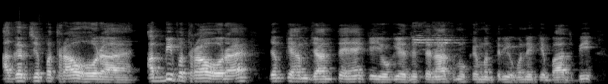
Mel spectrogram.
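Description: A middle-aged man arguing politics on a video call from an office, forceful and rising to emphatic peaks. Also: medium pitch, fairly even intonation, a little fast. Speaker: political commentator. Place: office room, indoors. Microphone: video call webcam. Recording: dull lo-fi call audio with faint noise.

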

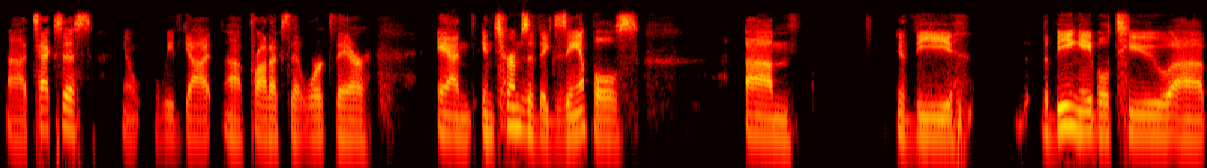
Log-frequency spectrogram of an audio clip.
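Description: A man's voice: lowish voice, fairly bright tone, no room sound. A man in his thirties, a product manager, answering interview questions over a video call in a thoughtful way with many fillers and restarts. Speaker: software product manager, guest. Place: home office with bookshelves. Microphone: headset mic on video call. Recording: dull dry headset audio.

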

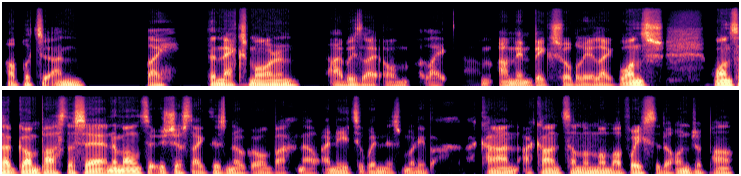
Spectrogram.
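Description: A man's voice: extremely low pitch, little pitch movement, fast talker, a little mellow, no room sound, studio quality. A man in his thirties, a podcast guest telling his own story earnestly over a video call, often restarting his words. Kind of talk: candid personal storytelling. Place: small indoor room. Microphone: video call, wearing headphones.

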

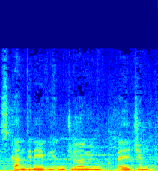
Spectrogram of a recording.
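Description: A man's voice: fairly high pitch, level tone, moderate pace, over music. A man in his forties with a Turkish accent, a restaurant owner speaking simple, matter-of-fact English at a table in a small restaurant.

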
